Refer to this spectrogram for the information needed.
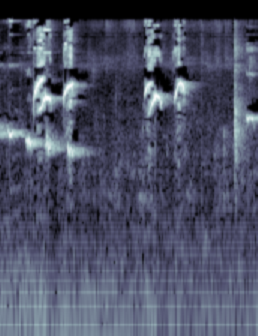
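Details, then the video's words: Mini green leafbird in 'tembakan' master song: a falling whistle, then paired high slurred notes, a pause, and another pair of sharp whistled phrases ending in a brief thin note, with a low background hum. "Cucak ijo mini gacor full tembakan bongkar materi"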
